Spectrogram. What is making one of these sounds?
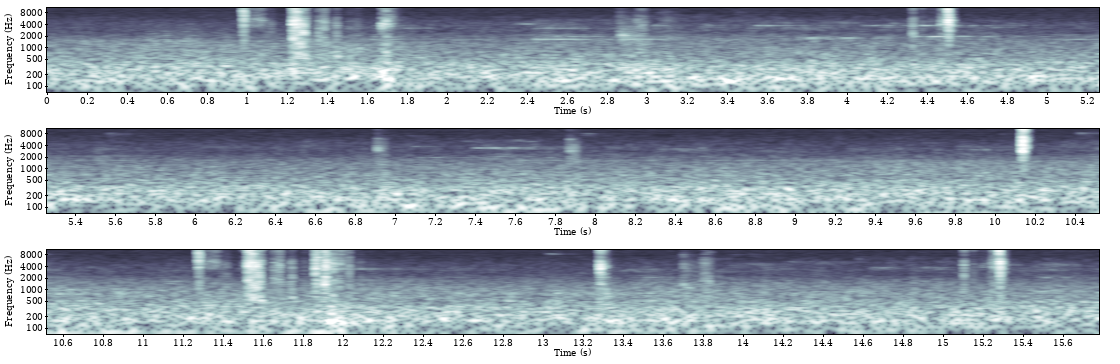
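A gun's metal parts click and clack as it is handled.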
